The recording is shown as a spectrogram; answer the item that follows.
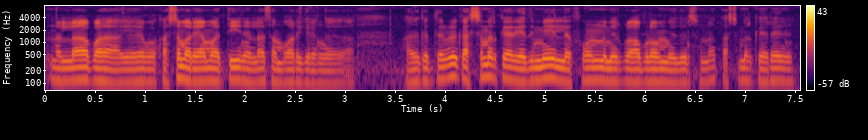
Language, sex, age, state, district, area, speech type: Tamil, male, 30-45, Tamil Nadu, Tiruchirappalli, rural, spontaneous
